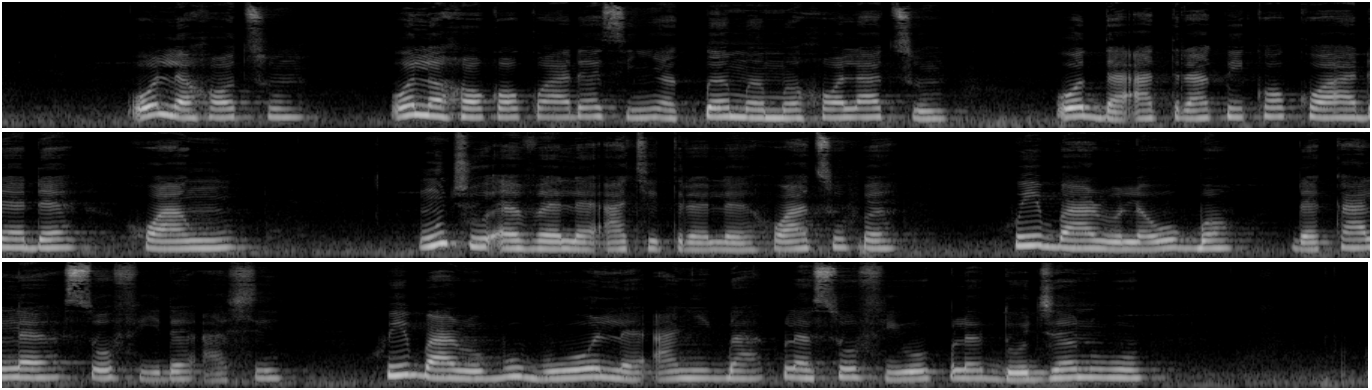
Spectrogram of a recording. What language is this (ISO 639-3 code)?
ewe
